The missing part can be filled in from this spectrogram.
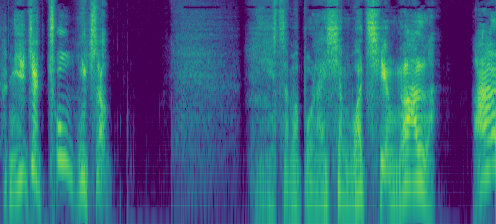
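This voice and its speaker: Male reader as a furious old father-in-law, shouting, gravelly, dry close studio sound. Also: a little high, wildly swooping pitch, a little slow, no room sound, voice pushed up, full character voice. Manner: barking, scornful insults. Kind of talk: audiobook character voice.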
